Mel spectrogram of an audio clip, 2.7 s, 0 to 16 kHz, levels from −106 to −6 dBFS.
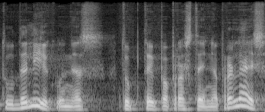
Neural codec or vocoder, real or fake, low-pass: vocoder, 44.1 kHz, 128 mel bands, Pupu-Vocoder; fake; 14.4 kHz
